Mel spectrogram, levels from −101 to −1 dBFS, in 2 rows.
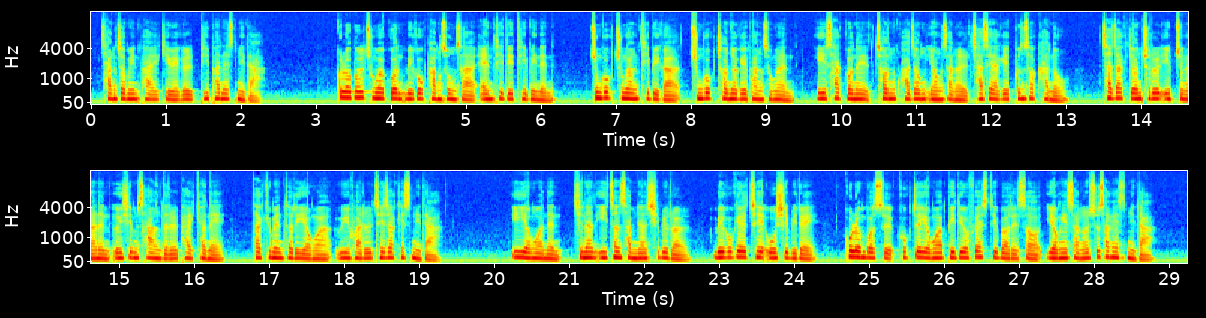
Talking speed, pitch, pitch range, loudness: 285 characters per minute, 150 Hz, 125-165 Hz, -18 LUFS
